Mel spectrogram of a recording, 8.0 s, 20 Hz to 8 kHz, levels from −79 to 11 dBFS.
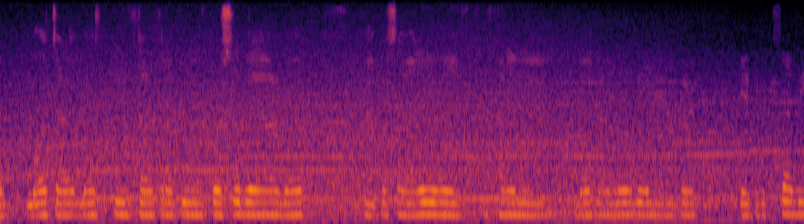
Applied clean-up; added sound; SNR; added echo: none; Truck; 4 dB; reverberation time 0.2 s.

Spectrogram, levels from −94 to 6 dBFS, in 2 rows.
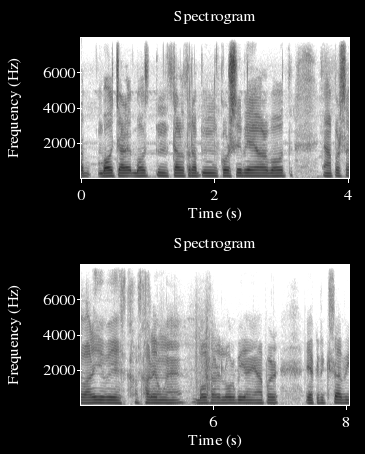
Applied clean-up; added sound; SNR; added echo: none; none; none; none.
